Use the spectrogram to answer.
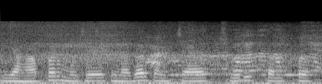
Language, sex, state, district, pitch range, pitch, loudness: Hindi, male, Chhattisgarh, Korba, 145-160 Hz, 150 Hz, -15 LUFS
